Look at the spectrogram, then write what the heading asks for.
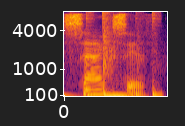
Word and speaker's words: SACICT: Craft Bangkok 2022 was organized by Sak-Sith, pronounced Sak-Sith, and the event was held at BITEC Bangna Exhibition and Convention Center from 8 to 11 September 2022.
